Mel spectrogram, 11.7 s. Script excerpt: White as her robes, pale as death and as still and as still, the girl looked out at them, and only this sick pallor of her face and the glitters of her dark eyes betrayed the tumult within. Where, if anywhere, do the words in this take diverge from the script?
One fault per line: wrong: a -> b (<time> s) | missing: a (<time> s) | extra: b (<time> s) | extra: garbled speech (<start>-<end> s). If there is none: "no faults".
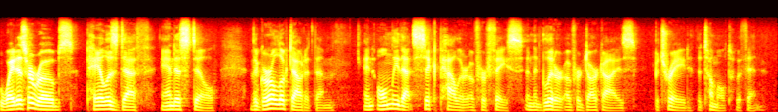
missing: and as still (3.3 s)
wrong: this -> that (6.0 s)
wrong: glitters -> glitter (8.1 s)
